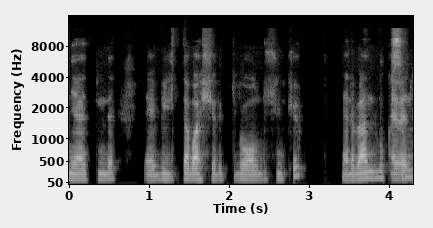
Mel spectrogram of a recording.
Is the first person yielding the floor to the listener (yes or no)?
no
